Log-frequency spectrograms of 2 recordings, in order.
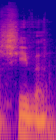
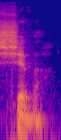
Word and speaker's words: Shiva: certain way right and his name is Shiva to be clear it's not Shiva it's Shiva anyways isn't this guy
